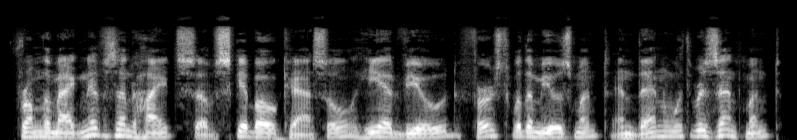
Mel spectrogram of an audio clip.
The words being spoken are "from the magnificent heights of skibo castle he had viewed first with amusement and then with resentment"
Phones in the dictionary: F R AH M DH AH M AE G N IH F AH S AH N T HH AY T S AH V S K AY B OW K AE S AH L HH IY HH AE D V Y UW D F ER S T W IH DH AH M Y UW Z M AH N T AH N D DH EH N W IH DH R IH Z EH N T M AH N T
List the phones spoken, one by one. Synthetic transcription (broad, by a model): F R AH M DH AH M AE G N IH F AH S AH N T HH AY T S AH V S K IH B OW K AE S L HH IY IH D V Y UW D F ER S T W IH DH AH M Y UW Z M AH N T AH N DH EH N W IH DH R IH Z EH N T M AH N T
